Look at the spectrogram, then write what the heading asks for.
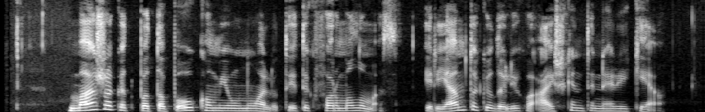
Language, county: Lithuanian, Klaipėda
